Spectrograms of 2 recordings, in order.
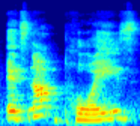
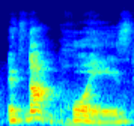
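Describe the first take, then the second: First: Slow, hit NOT hard and high in "it's not poise"; stress on not. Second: Slow and low, press on NOT in "It's not poise."; stress on not. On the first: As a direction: drag out "not" with a higher pitch. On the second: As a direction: lean on "not", lower and dragged. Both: Shown as a demonstration.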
